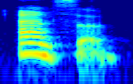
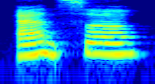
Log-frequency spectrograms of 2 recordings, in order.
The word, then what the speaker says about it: answer: answer Yes, the W is silent. There are several different ways to say this word. You can say "anseh", "anser" or "ahnseh", for example.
